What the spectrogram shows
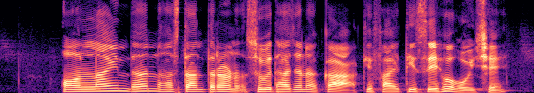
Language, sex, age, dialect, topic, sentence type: Maithili, male, 25-30, Eastern / Thethi, banking, statement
